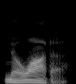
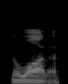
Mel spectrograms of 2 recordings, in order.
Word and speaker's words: Nowata: This and Nowata. Nowat, I don't know. Let's see what AI says. The correct pronunciation is Noata. Nowata.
